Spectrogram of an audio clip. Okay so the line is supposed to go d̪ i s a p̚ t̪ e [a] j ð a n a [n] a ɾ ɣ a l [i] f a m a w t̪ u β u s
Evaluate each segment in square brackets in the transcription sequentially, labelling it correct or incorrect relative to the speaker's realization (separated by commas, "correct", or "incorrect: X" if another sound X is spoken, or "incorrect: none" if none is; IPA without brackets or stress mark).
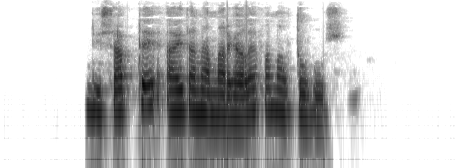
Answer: correct, incorrect: m, incorrect: ɛ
